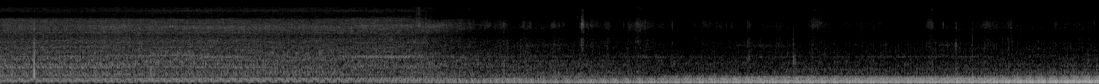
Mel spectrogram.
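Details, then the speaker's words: 1995 Subaru Legacy wagon, replacement motor about 87,000 miles (body 163,000), just started cold after sitting overnight: even, low exhaust rumble at idle, building slightly, no misses or knocks. Healthy engine. "you can hear the exhaust a little bit it may not be that good in the video but it's a very low Rumble"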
